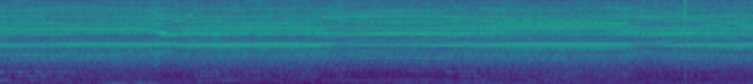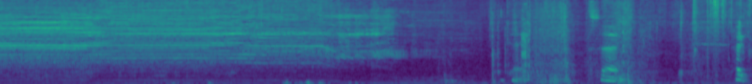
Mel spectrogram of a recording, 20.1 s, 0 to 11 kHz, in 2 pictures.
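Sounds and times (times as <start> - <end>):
electric air blower whining: 0.0 - 16.0.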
